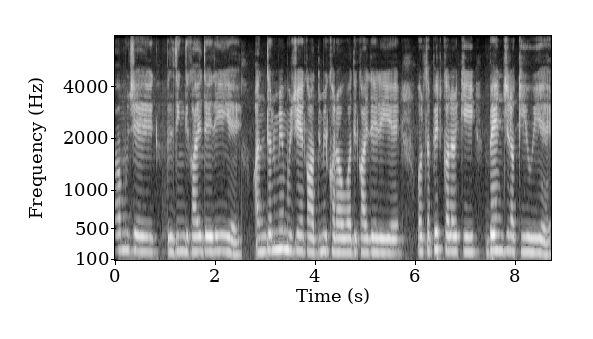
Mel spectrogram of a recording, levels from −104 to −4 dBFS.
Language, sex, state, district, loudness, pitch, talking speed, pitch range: Hindi, female, Arunachal Pradesh, Lower Dibang Valley, -19 LUFS, 195 Hz, 180 wpm, 190-205 Hz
